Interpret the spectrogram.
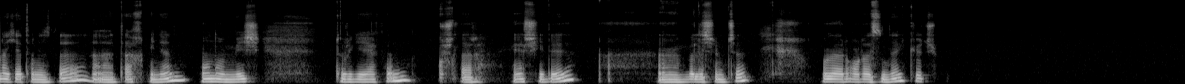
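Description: No technical fault is present in this speech recording, and the level tapers off in an even, editor-style fade-out that begins at about 9 s and reaches silence at 9.51 s with no click or hard edge.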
